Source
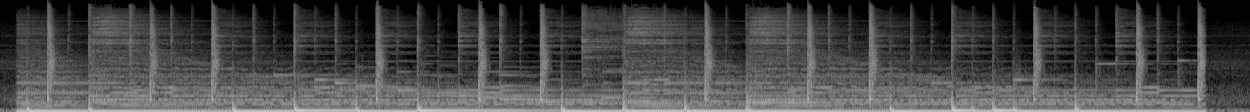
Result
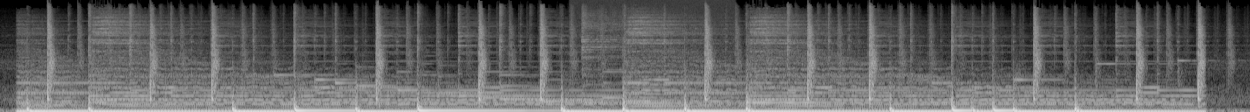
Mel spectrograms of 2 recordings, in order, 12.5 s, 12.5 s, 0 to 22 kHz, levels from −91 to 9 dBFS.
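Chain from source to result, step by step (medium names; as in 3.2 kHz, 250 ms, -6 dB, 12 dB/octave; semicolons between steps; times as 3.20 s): feedback echo behind a high-pass 300 ms, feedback 64%, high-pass 1.9 kHz, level -15 dB; 5.69–7.35 s: word length cut 8-bit, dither none; trim +8.5 dB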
